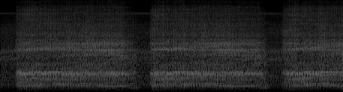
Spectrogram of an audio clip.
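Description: A cutting tool scrapes against a spinning lathe piece in repeated bursts, with a whining tone.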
